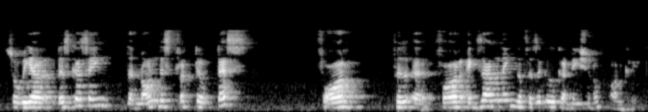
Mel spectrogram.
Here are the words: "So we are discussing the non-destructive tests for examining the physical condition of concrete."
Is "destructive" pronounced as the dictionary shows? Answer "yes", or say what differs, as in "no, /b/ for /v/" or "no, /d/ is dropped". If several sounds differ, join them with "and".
yes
